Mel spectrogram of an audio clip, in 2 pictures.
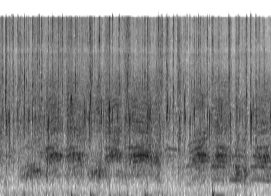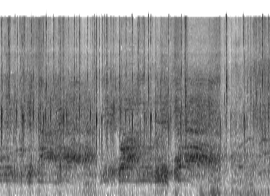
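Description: A large outdoor crowd chants loudly in unison.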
